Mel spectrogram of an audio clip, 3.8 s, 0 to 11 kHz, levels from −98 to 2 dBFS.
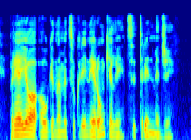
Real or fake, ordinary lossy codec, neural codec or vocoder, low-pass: real; MP3, 96 kbps; none; 7.2 kHz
